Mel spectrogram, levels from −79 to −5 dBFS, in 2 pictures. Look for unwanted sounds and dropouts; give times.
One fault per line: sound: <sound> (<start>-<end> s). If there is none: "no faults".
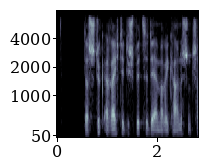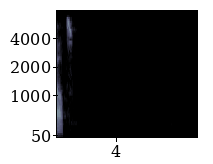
no faults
